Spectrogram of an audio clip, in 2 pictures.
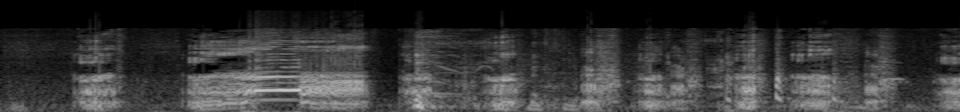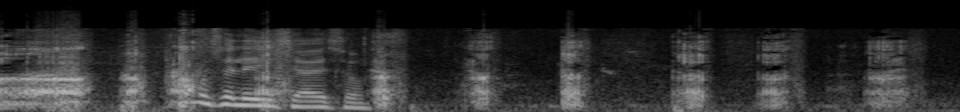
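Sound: pig grunting and oinking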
